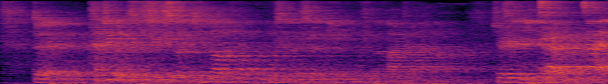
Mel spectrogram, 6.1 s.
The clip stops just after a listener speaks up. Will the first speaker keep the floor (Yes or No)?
Yes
